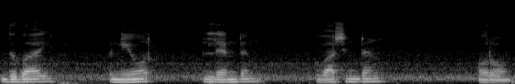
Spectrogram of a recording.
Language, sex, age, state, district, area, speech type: Malayalam, male, 30-45, Kerala, Pathanamthitta, rural, spontaneous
